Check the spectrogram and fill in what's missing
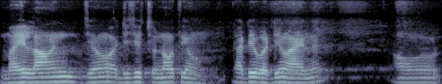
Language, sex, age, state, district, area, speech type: Sindhi, male, 45-60, Gujarat, Junagadh, urban, spontaneous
